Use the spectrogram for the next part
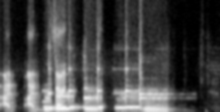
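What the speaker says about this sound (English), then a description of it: "that was my phone" A mobile phone rings with a bright, repeating electronic melody in short bursts, heard up close in a quiet room.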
